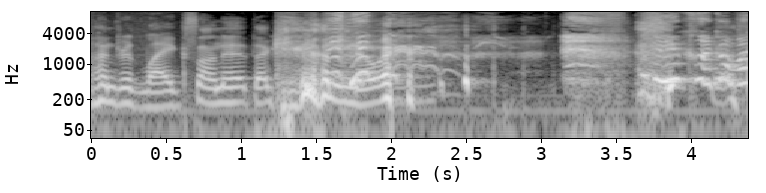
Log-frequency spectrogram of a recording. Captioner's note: both laugh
